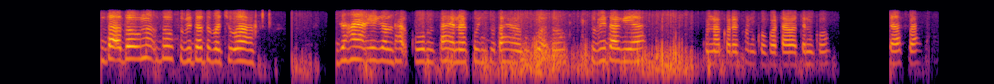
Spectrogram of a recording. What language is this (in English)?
Santali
